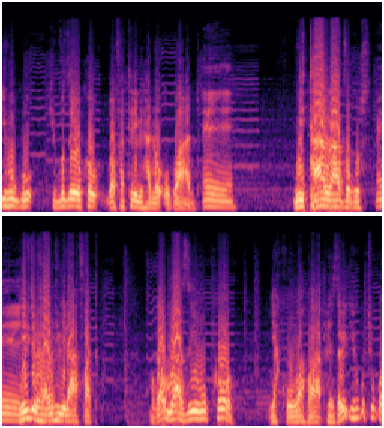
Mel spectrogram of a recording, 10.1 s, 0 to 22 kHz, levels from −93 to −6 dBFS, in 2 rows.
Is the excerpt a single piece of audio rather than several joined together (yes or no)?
yes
